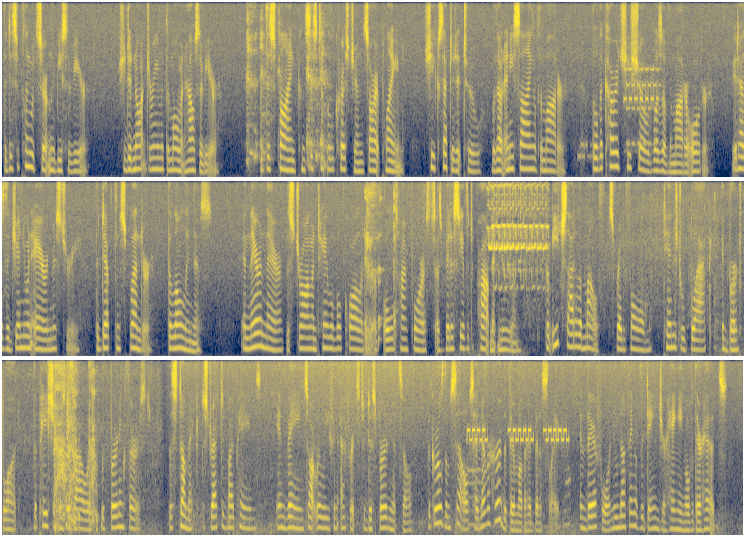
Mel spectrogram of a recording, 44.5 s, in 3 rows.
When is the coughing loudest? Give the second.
31 s.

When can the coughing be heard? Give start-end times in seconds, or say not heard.
4.8-6.7, 22.1-22.8, 30.7-31.6.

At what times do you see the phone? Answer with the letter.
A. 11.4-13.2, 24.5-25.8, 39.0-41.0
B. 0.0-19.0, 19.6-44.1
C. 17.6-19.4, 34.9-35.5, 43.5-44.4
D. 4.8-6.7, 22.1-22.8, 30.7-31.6
A.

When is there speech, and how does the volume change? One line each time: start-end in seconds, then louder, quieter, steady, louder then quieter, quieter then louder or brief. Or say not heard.
0.0-19.0 steady
19.6-44.1 steady.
